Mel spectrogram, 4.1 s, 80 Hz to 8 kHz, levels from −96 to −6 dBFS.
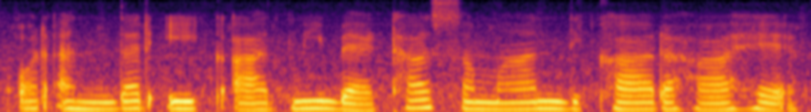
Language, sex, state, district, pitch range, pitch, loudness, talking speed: Hindi, female, Uttar Pradesh, Lucknow, 170-190 Hz, 180 Hz, -16 LUFS, 135 wpm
